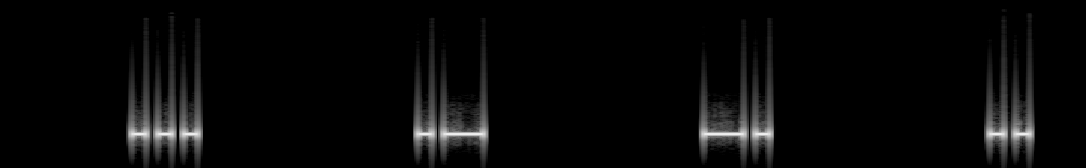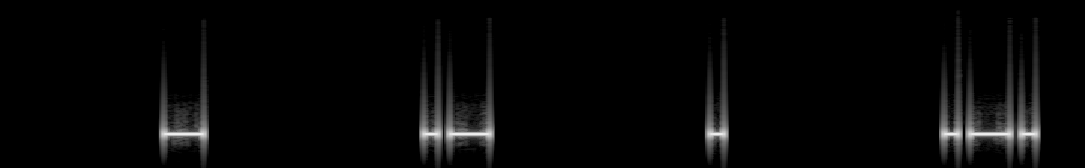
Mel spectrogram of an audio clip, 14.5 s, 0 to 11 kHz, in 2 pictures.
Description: Morse code, heard as a keyed tone, about 14 wpm, spaced as for 5 wpm, 680 Hz. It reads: SANITAER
